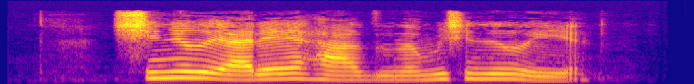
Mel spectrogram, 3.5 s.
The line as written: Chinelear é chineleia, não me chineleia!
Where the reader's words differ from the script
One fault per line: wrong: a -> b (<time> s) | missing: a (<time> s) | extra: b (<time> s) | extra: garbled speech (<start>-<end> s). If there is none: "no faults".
wrong: chineleia -> errado (1.5 s)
